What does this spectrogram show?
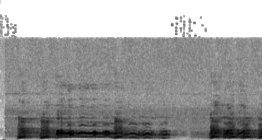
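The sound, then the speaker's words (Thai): A dog barks agitated, territorial warnings at a passing stranger: loud sharp bursts broken by a drawn-out, wavering whine, then another cluster of barks near the end. No one speaks. “ถ้าเราได้ยินเสียงหมาแบบนี้เห่าใส่เราก็เฉยๆเดินของเราไปเรื่อยๆ นะคะ แล้วก็ระวังตัวนิดนึง เพราะว่าหมาบางตัวก็อาจจะดุก้าวร้าว”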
